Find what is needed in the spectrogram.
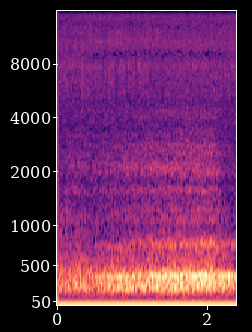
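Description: A steady low drone with a single held tone that fades in about half a second in and swells slightly toward the end.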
